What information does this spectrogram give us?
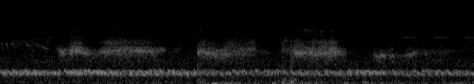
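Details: Male black grouse lekking in the Piedmont Alps of Italy, 2022; a dense bubbling chorus dominates, with three or four fainter hissing blasts spaced about a second apart.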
